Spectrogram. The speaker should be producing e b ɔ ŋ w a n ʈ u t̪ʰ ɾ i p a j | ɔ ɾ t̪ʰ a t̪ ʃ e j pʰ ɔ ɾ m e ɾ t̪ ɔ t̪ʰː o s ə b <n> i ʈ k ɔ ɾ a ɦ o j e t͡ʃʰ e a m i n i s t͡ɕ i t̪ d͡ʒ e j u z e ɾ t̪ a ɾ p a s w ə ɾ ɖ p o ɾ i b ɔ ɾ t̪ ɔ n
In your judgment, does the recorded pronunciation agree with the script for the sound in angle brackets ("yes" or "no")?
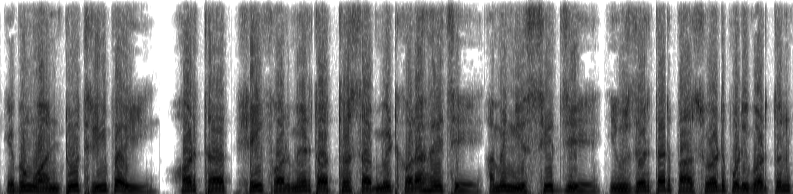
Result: no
